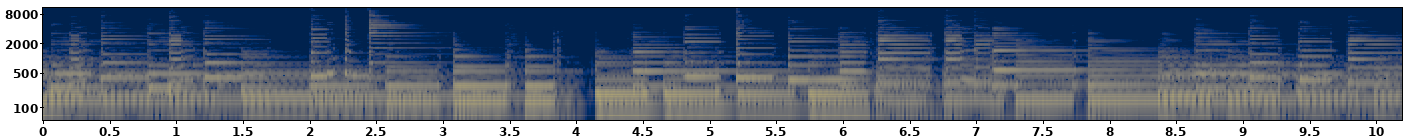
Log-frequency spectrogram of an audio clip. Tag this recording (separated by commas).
Guitar, Music, Musical instrument, Plucked string instrument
